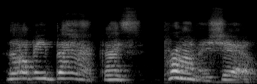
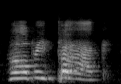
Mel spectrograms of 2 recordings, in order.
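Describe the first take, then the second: First: Whiny vow repeated. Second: Very high, slow squeaky threat; whiny vow of revenge. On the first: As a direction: repeat the squeaky vow, less force. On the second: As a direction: stretch out the squeaky comeback vow. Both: Retold or imitated. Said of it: "That person feels like".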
